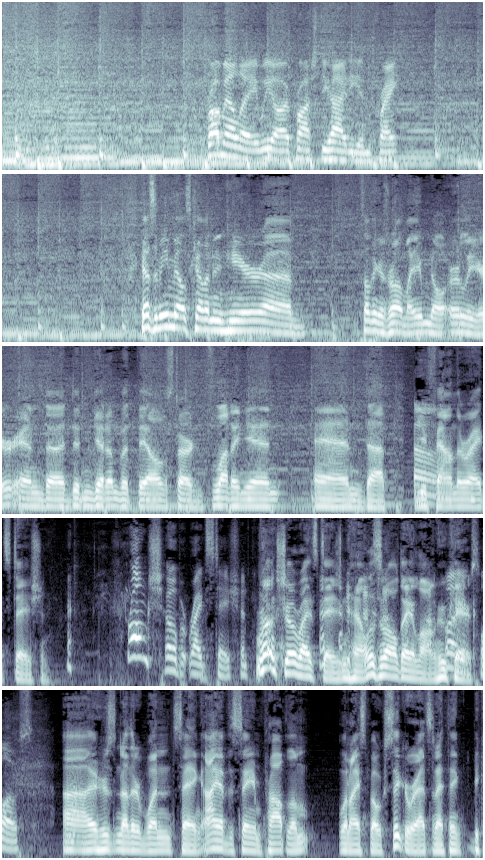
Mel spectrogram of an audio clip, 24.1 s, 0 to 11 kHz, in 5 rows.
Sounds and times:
Speech: 0:02.0 - 0:04.0, 0:06.2 - 0:07.8, 0:08.4 - 0:14.9, 0:15.7 - 0:24.0.

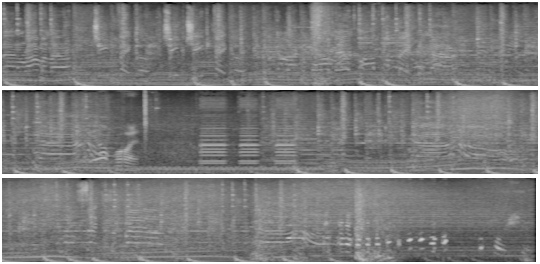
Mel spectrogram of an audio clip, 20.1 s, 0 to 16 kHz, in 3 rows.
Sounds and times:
Music: 0:00.0 - 0:08.4, 0:09.8 - 0:20.0.

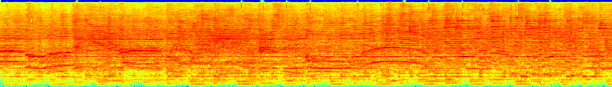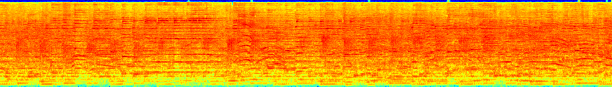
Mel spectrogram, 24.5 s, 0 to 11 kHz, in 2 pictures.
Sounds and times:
Music: 0:00.0 - 0:24.4.

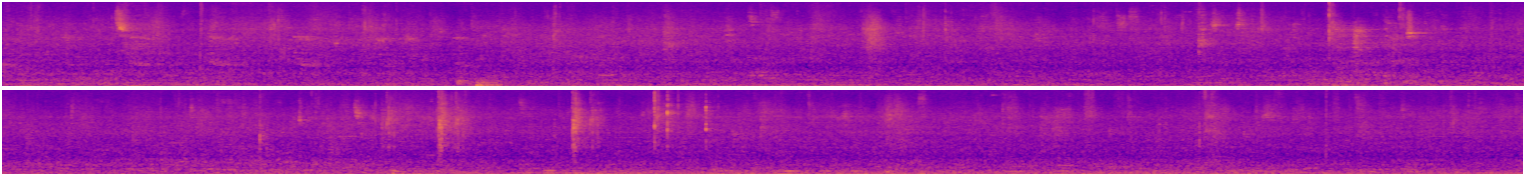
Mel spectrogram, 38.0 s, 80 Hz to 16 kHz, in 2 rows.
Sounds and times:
Speech: 0:00.0 - 0:38.0.

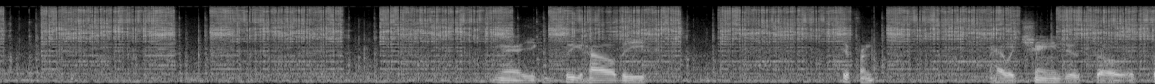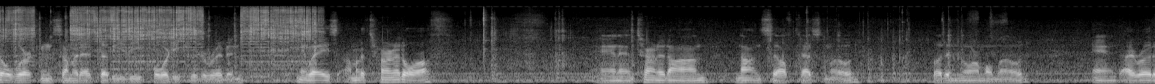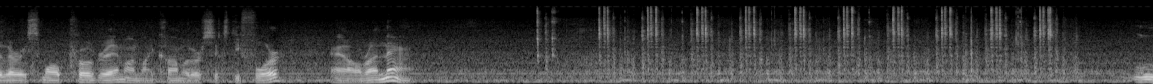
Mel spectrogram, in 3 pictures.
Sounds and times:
Printer: 0:00.0 - 0:22.0, 0:28.5 - 0:34.6
Speech: 0:04.9 - 0:06.6, 0:08.4 - 0:08.8, 0:09.9 - 0:16.0, 0:17.5 - 0:20.2, 0:20.9 - 0:21.9, 0:22.5 - 0:27.3, 0:34.4 - 0:34.6.

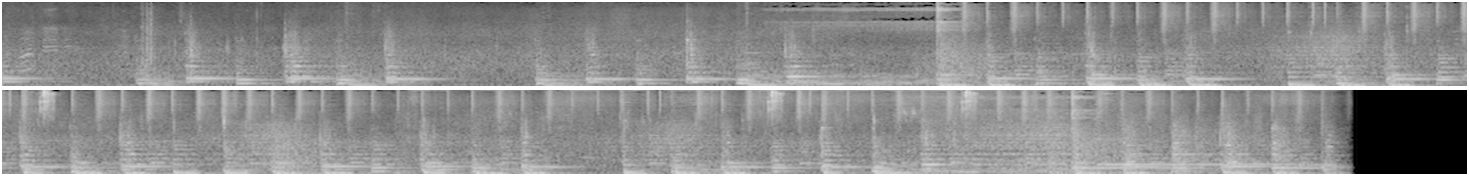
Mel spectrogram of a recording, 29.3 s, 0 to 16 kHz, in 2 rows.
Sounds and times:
Music: 0:00.0 - 0:00.7, 0:01.3 - 0:28.2.

